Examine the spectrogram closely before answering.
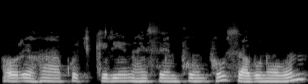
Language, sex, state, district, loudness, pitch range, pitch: Hindi, male, Chhattisgarh, Balrampur, -19 LUFS, 145-155 Hz, 150 Hz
